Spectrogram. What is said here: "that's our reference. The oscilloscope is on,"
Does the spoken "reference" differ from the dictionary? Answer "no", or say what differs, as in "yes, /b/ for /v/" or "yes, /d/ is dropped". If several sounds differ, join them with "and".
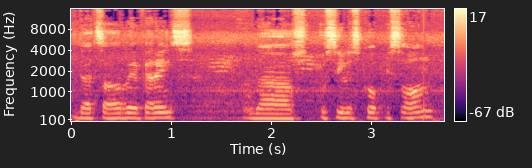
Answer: yes, /f/ is dropped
